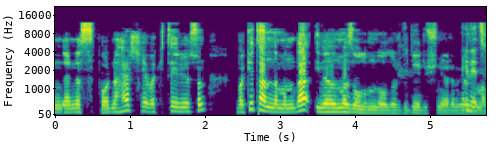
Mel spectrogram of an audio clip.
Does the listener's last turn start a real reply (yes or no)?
yes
